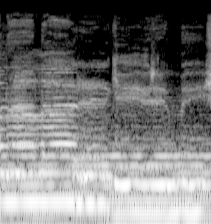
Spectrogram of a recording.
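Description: Turkish lullaby sung slowly by a man over soft instrumental backing, the voice holding long notes and stepping down in pitch about a second in.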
